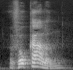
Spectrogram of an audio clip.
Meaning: plural of vocaal
- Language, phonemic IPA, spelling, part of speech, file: Dutch, /voˈkalə(n)/, vocalen, noun, Nl-vocalen.ogg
